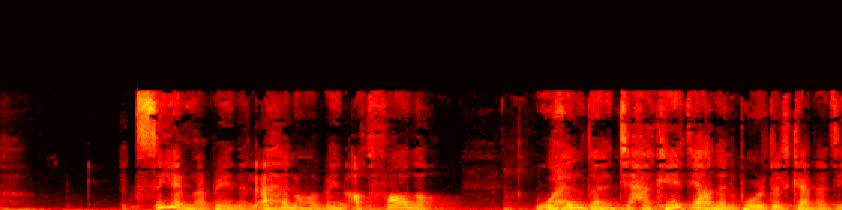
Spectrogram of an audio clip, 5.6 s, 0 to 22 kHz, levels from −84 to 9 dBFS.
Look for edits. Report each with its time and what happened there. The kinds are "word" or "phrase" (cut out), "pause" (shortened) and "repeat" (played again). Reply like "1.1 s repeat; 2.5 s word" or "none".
none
